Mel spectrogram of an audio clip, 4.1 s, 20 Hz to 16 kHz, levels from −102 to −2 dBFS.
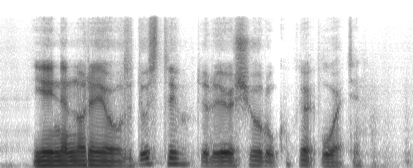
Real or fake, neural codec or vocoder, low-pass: fake; codec, 16 kHz in and 24 kHz out, 0.9 kbps, LongCat-Audio-Codec, four codebook decoder; 10.8 kHz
